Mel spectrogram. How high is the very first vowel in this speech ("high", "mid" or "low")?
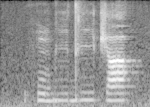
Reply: high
